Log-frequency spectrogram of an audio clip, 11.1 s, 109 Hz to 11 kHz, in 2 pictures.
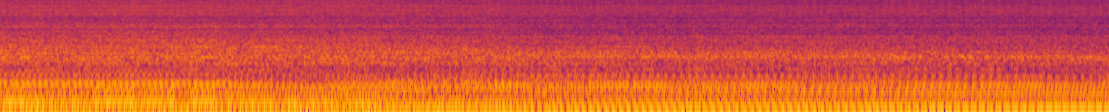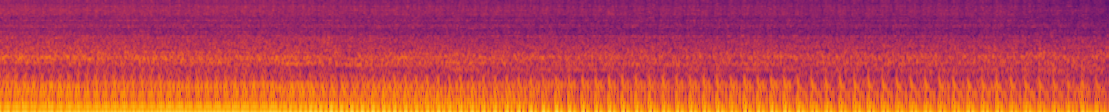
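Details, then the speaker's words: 2007 Yamaha Virago 250 V-twin, air filter box off, tank loosely fitted: the idle stays high after a rev and only slowly sags back down. Owner plans to adjust the air-fuel mixture screw. Hanging idle. "Sounds like the idle's hanging a little bit. I'm gonna have to adjust the air fuel mixture screw."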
